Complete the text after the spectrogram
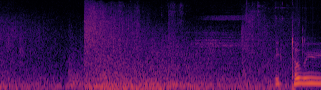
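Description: A fireball bursts with a loud roar.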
